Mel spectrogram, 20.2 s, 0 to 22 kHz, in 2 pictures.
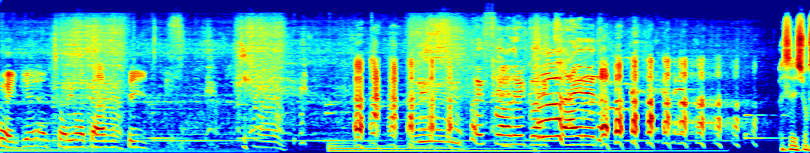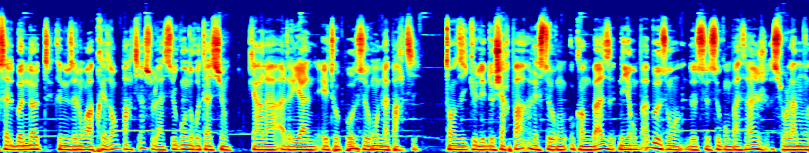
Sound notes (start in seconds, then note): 7.2 laughs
